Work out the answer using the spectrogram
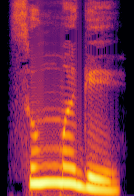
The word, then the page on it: ಸುಮ್ಮಗೆ: summage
